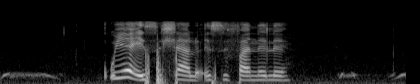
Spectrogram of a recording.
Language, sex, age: Xhosa, female, 28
